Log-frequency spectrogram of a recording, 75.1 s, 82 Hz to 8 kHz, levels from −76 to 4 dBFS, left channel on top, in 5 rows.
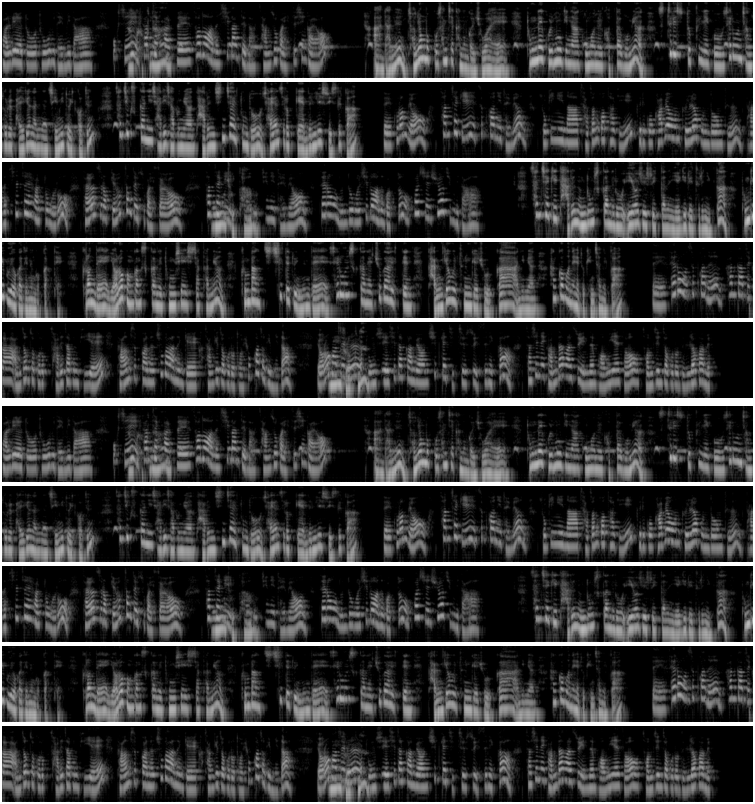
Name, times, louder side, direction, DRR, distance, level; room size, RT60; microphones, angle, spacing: voice 1, 0.0-6.5 22.6-23.5 23.8-34.6 34.9-36.1 36.4-39.6 58.0-74.2, right 1 dB, 10° right, 9 dB, 1.2 m, -34 dB
voice 2, 2.5-3.4 7.2-22.1 34.2-34.5 34.8-35.2 40.3-57.5 66.6-67.4, left 2 dB, 35° left, 13 dB, 0.9 m, -31 dB
sound 1, 3.5-3.8 4.5-5.4 5.9-6.8 7.3-8.2 10.2-11.2 11.5-12.6 13.0-14.0 14.4-15.3 15.8-16.7 17.2-17.8, left 2 dB, 70° left, 1.6 m, -43 dB
11.0 x 7.2 x 4.8 m, 0.33 s
head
